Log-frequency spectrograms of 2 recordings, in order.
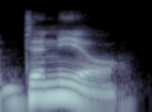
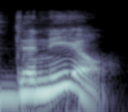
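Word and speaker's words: Dedniel: pitched in three games three oh denil denil thank you the pronunciation key is right there I am very sorry it's like Elliot for Ramos it's yeah you got to know you if you don't know you don't know it's denil Nunes three games pitched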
